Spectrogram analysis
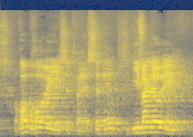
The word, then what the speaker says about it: Ivanhoe: Ivanhoe, Ivanou, il paraît qu'on prononce comme ça.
